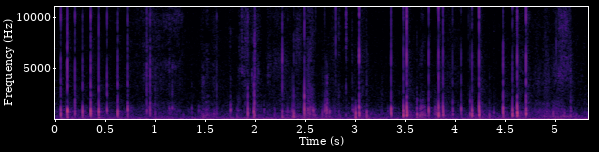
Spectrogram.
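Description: Long nails tap quickly on the sides of a holographic plastic zippered pencil case held in the hands. The result is a rapid, uneven run of short, dry, clicky plastic taps with a slight crinkle, each stopping almost instantly, over a steady low hum.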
